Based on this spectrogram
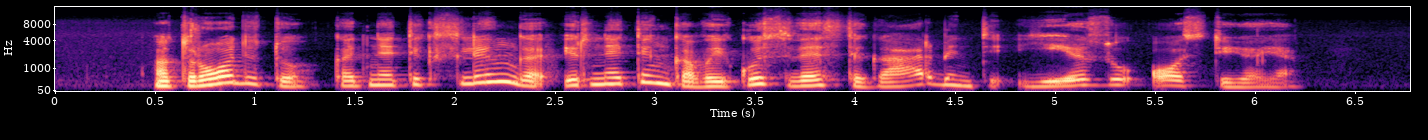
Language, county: Lithuanian, Panevėžys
